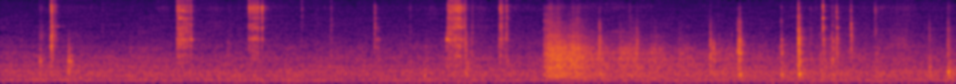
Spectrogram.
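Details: Mitsubishi Pajero: the old idler pulley, with the belt loosened, is spun by hand and gives scattered clicks and short dry rasping whirs from a worn bearing. It is the suspected source of the engine noise and was replaced.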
